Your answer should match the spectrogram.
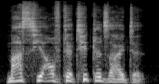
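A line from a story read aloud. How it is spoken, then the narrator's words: Shouted. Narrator (German): schrie er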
